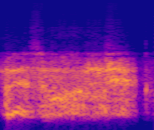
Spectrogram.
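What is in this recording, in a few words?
Hungarian aircraft destroyed mood low, speech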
